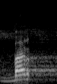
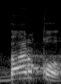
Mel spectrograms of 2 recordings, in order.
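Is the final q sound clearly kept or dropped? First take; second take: dropped; kept. First: The final q sound is dropped. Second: The final q sound is clearly kept. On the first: The speaker calls it wrong. "तो देखिए काफ हजफ हो सकती है" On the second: The speaker calls it right. "कौफ बारीक ना होने पाए"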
